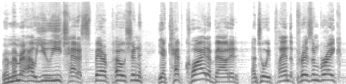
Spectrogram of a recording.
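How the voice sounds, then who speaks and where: A man's voice: high-pitched, normal speed, creaky, pushed and bright, soft background music, heavily acted. An actor playing a cold, calculating male criminal leader in a game cutscene, talking down to the others. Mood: scornful. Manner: condescending, calculating.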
